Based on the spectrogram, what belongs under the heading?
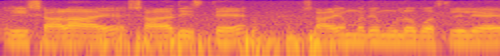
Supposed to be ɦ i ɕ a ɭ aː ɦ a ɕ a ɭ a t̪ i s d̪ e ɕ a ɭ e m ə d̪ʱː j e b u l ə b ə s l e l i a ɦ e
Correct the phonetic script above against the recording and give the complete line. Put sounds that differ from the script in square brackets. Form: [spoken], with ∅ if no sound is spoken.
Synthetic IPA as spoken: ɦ i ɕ a ɭ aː ɦ [e] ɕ a ɭ a [d̪] i s [t̪] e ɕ a ɭ e m ə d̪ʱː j e [m] u l ə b ə s l e l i a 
